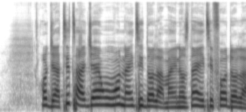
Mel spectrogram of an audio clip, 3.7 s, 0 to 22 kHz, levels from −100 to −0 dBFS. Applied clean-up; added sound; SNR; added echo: none; none; none; none.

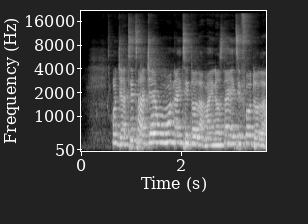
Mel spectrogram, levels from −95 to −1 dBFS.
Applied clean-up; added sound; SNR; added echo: none; none; none; reverberation time 0.7 s.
